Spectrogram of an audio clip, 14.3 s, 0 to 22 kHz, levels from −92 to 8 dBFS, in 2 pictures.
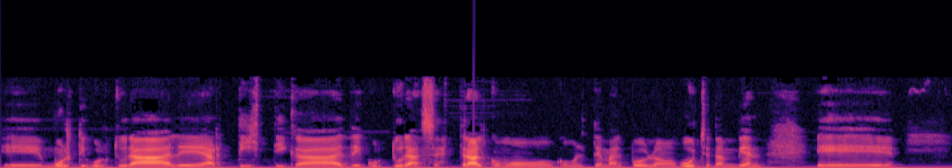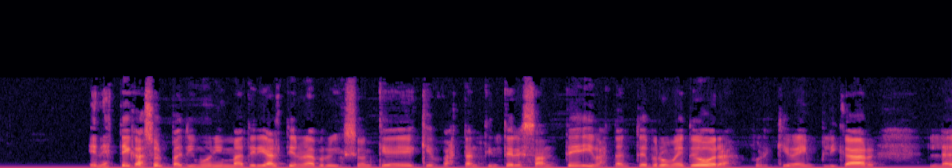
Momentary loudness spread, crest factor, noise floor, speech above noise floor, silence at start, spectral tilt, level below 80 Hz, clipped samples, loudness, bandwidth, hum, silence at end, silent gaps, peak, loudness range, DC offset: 12 LU; 24 dB; -58 dBFS; 34 dB; 0 s; -2.5 dB/octave; -58 dBFS; under 0.1%; -24 LUFS; 12 kHz; none; 0 s; none; 0 dBFS; 5 LU; 4%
